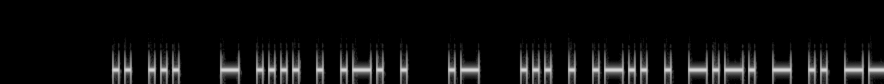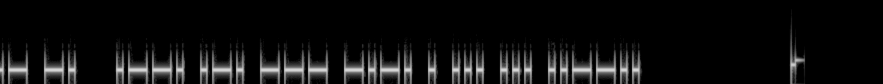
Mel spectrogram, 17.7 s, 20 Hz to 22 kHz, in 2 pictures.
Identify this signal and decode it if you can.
Morse code, heard as a keyed tone, about 20 wpm, 700 Hz. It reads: IS THERE A SELECTION PROCESS?
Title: Sentences from Top 1400 Words 20wpm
